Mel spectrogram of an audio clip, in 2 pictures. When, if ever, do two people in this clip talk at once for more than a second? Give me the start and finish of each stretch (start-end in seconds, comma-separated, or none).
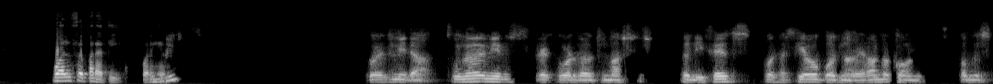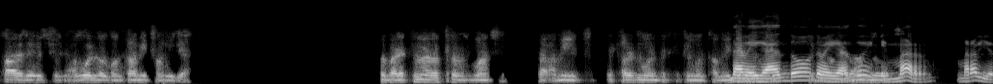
17.3-18.8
